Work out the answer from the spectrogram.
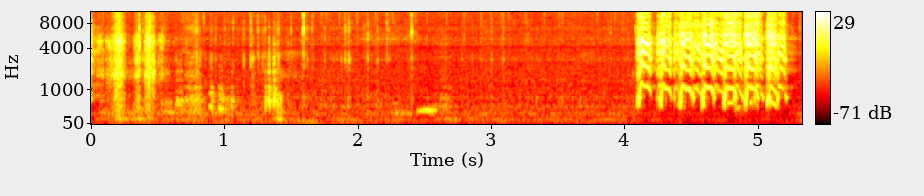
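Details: Young Indian ringneck parakeet kept as a pet, begging at feeding time: soft shuffling and a few muffled notes, then a dense run of rapid harsh squawks at the end.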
